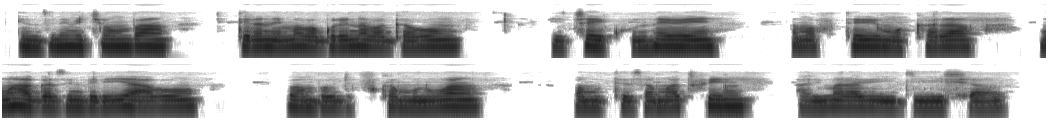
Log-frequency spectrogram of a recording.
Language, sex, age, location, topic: Kinyarwanda, female, 50+, Kigali, health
